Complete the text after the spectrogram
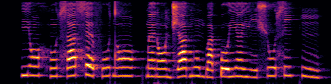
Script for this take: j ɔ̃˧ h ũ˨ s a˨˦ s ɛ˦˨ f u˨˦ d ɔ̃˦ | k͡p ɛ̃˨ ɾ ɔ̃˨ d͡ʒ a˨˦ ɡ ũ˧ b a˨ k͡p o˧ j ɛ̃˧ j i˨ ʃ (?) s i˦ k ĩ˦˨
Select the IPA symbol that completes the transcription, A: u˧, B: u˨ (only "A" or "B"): A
